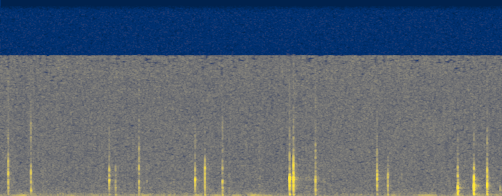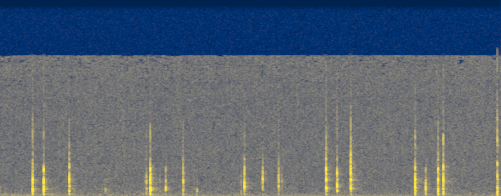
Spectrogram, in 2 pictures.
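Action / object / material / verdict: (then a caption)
tap / small paperboard box with a product inside / cardboard / none. Long nails tap and scratch a small, hollow white paperboard cosmetic box with the product inside, held in the hands above an open subscription box. About thirty quiet, sharp, dry clicks with bright edges come in irregular clusters over a faint low hum.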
